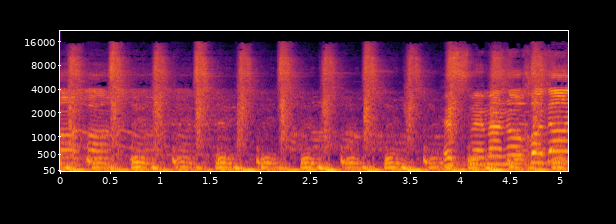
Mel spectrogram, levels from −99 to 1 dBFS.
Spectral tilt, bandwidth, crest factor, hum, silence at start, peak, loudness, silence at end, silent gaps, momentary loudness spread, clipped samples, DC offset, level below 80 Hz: -4 dB/octave; 16.5 kHz; 18 dB; none; 0 s; -2 dBFS; -20 LUFS; 0 s; none; 5 LU; under 0.1%; under 0.1%; -24 dBFS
